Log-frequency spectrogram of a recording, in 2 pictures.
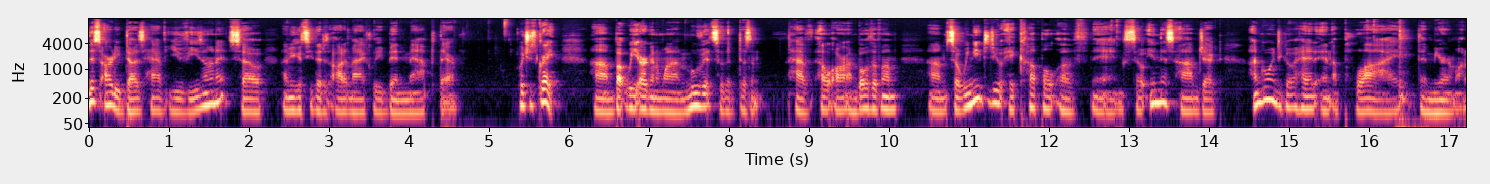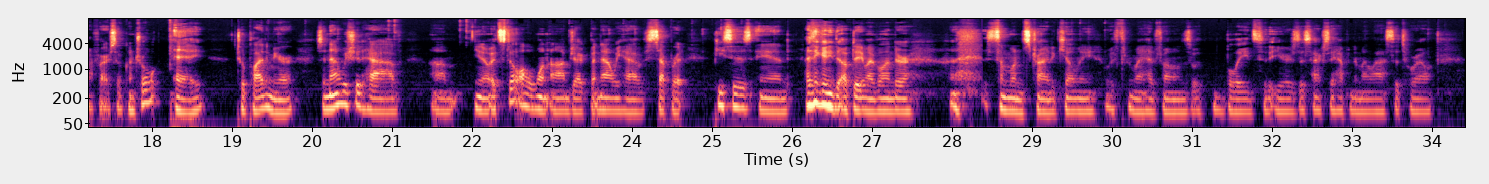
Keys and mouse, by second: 2.5 middle click, 3.5-3.9 middle drag, 4.5 shift+middle click, 5.0 middle click, 7.4-7.7 middle drag, 12.7 click, 15.0 shift+middle click, 15.9 click, 18.4 ctrl+a, 19.5 middle click, 19.9 middle click, 21.0 click, 22.4 middle click, 22.8 Tab, 23.2 middle click, 23.9 middle click, 24.4 alt+z, 24.7 middle click, 25.0 alt+z, 25.4 Tab, 25.4 middle click, 26.1 Tab, 26.1-29.3 middle drag, 29.6 shift+middle click, 29.9-33.9 middle drag, 34.3 Tab.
